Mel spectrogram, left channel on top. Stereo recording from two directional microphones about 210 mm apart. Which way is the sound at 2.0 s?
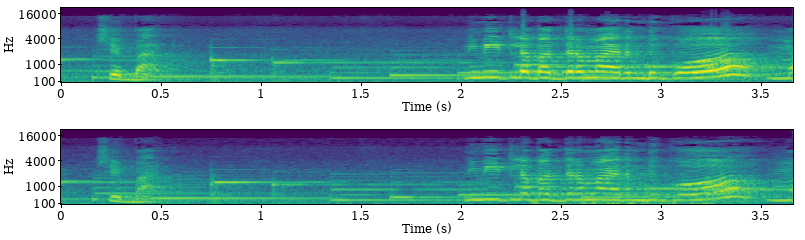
40° right (ahead or behind).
